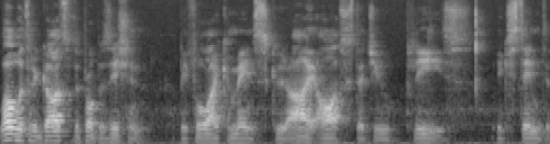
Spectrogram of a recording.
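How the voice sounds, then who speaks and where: Over light background noise and audible room echo, a man talks at a moderate pace in a somewhat breathy voice with ordinary pitch variation. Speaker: actor playing a business associate. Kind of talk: scripted drama dialogue. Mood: polite, formal persuasion. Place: home room.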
